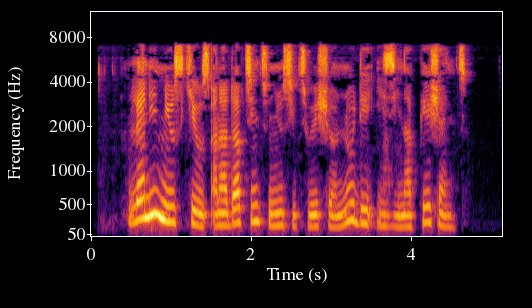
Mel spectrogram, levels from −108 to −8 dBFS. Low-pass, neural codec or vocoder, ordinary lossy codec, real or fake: 7.2 kHz; none; MP3, 48 kbps; real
